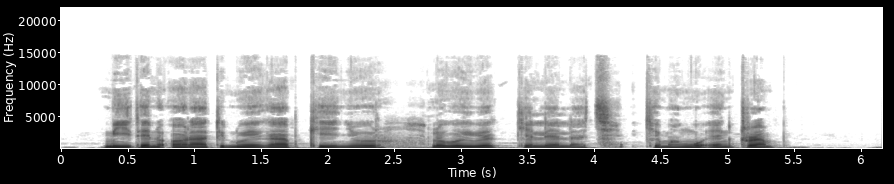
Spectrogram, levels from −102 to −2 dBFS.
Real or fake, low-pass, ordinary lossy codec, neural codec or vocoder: fake; 14.4 kHz; MP3, 96 kbps; vocoder, 48 kHz, 128 mel bands, Vocos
